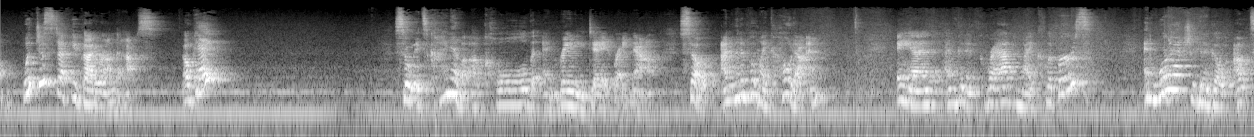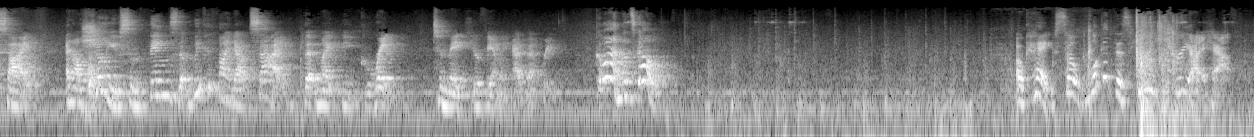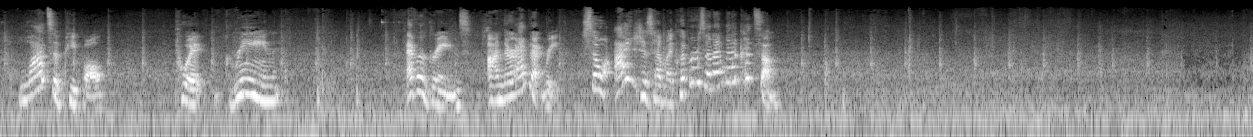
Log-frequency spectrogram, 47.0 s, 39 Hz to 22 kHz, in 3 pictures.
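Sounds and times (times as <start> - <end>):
low outdoor rumble: 0.0 - 47.0
footsteps on hard floor: 24.3 - 29.5, 34.8 - 36.4.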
